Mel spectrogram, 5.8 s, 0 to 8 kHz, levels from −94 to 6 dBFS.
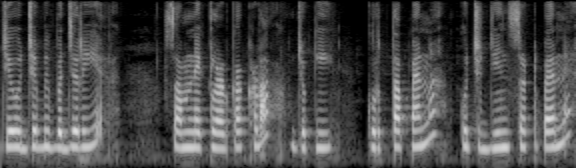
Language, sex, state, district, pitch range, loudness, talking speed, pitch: Hindi, female, Jharkhand, Garhwa, 250-270 Hz, -19 LUFS, 175 wpm, 260 Hz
